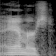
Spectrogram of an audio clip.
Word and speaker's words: Amherst: Note coming from Terry in Amherst, where only the H is silent.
